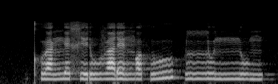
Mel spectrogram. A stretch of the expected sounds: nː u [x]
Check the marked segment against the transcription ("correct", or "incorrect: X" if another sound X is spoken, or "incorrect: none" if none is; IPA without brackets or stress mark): incorrect: ŋ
